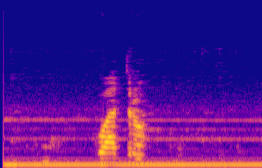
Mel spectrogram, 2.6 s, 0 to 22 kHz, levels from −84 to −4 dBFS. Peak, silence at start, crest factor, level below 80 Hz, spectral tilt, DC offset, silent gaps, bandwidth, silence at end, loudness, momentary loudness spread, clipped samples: -2 dBFS; 0 s; 18 dB; -44 dBFS; -10 dB/octave; under 0.1%; none; 4.1 kHz; 0 s; -20 LUFS; 12 LU; under 0.1%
